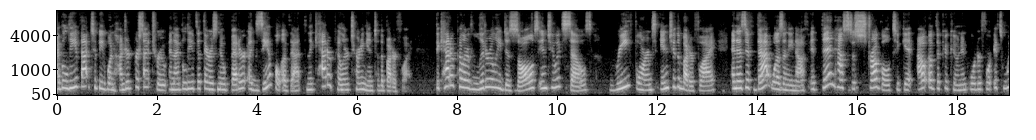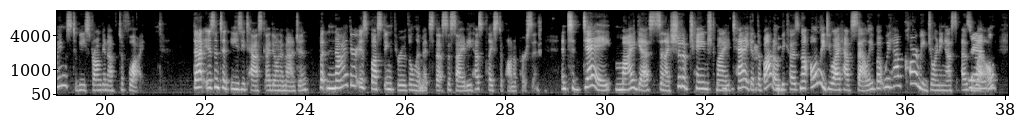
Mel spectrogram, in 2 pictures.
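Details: Adult woman speaking; typical speech.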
